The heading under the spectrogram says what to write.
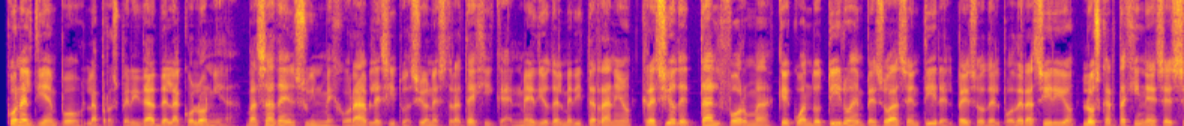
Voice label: locutor castellano neutro latin american neutral spanish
